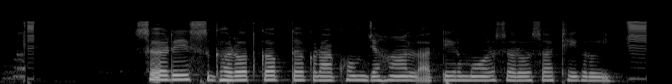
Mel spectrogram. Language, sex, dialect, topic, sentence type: Magahi, female, Northeastern/Surjapuri, agriculture, question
